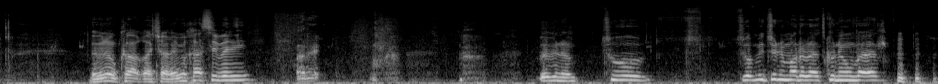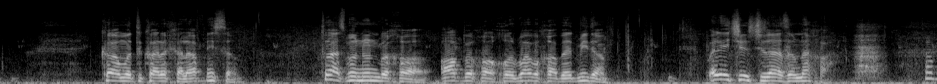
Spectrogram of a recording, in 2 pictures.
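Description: A second middle-aged man answers calmly, close by.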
